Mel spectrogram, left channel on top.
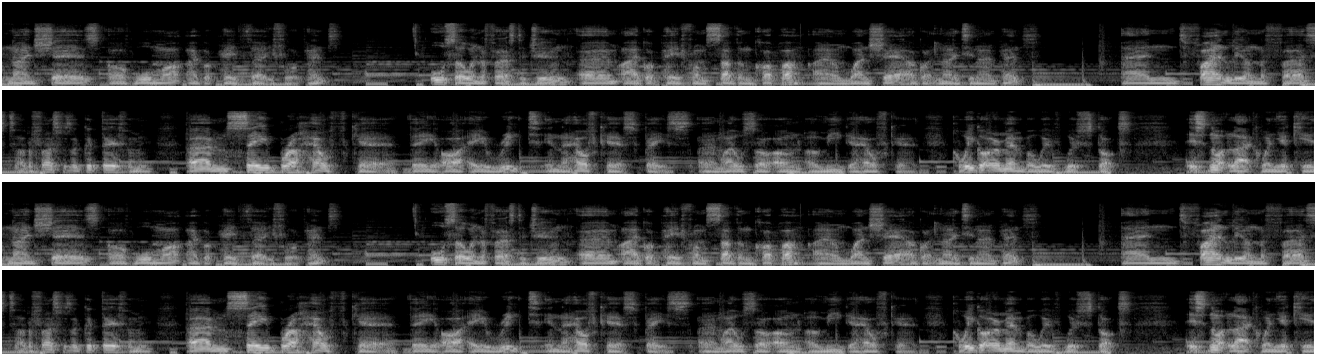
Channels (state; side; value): identical; both; correlation 1.00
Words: shares of Walmart, I got paid 34 pence. Also on the 1st of June, I got paid from Southern Copper. I own one share, I got 99 pence. And finally on the 1st, the 1st was a good day for me. Sabra Healthcare, they are a REIT in the healthcare space. I also own Omega Healthcare. We got to remember with stocks, it's not like when you're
